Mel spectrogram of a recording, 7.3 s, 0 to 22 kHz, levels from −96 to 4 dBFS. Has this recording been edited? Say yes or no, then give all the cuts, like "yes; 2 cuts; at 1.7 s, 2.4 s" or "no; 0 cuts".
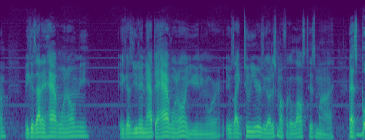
no; 0 cuts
